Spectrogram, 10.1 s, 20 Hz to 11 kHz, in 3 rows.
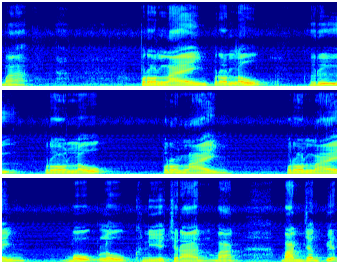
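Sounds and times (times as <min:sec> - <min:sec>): man speaking slowly: 0:00.0 - 0:00.4
low mains hum: 0:00.0 - 0:10.0.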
